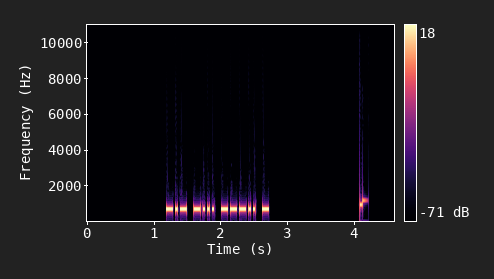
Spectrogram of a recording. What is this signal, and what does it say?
Morse code, heard as a keyed tone, about 36 wpm, 690 Hz. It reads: KB8T
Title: USA Call Signs - 4 Characters - 2x Character Spacing - 35wpm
